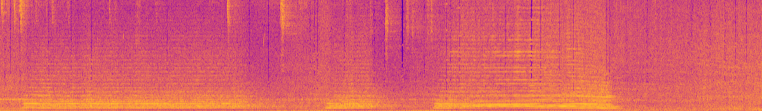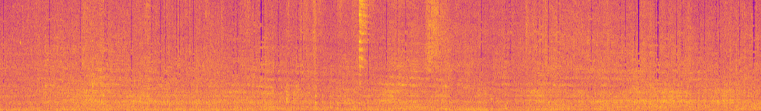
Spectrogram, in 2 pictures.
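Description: CSX freight locomotive's multi-chime air horn sounding for a grade crossing: a long blast, a short one and a final long one whose pitch drops at the end as the locomotive passes close by. Then comes the steady rumble and clickety-clack of double-stack intermodal cars rolling past.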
